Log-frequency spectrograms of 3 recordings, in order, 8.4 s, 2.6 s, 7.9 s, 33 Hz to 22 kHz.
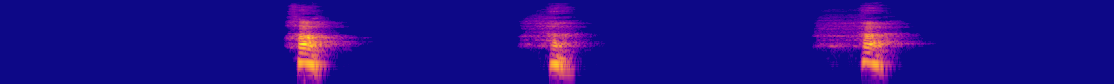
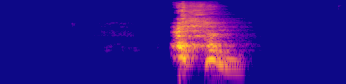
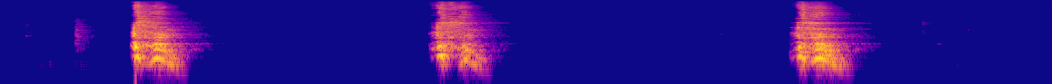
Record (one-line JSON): {"exhalation_length": "8.4 s", "exhalation_amplitude": 32768, "exhalation_signal_mean_std_ratio": 0.18, "cough_length": "2.6 s", "cough_amplitude": 32767, "cough_signal_mean_std_ratio": 0.29, "three_cough_length": "7.9 s", "three_cough_amplitude": 32767, "three_cough_signal_mean_std_ratio": 0.27, "survey_phase": "beta (2021-08-13 to 2022-03-07)", "age": "65+", "gender": "Male", "wearing_mask": "No", "symptom_cough_any": true, "smoker_status": "Ex-smoker", "respiratory_condition_asthma": false, "respiratory_condition_other": false, "recruitment_source": "Test and Trace", "submission_delay": "0 days", "covid_test_result": "Positive", "covid_test_method": "LFT"}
